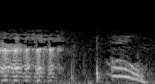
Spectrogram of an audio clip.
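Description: A billy goat bleats twice in an office, first a loud, quavering, pulsing cry, then after a brief pause a shorter bleat that slides downward in pitch. No one speaks over it.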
